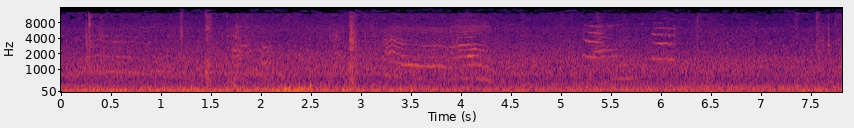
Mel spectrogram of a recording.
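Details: Domestic cats meowing while hungry and waiting to be fed: several thin, wavering meows in quick succession, partly masked by steady low rumbling background noise, with a few clicks and a person calling to them.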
